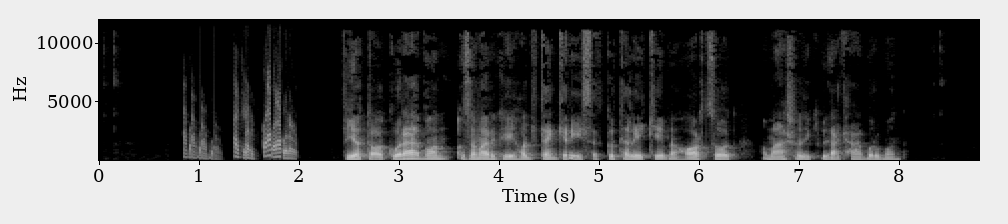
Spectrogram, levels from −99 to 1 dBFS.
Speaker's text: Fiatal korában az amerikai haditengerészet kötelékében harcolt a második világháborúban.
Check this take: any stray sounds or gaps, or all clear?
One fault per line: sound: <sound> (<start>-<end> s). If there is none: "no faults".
sound: chirp (0.8-2.0 s)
